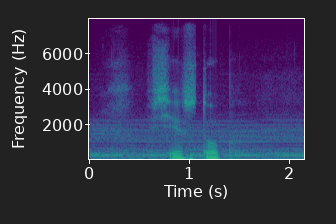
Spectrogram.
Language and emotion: Russian, neutral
